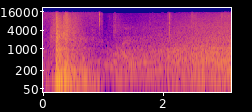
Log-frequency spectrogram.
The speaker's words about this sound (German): Kopfschüttelnd öffnet der Gutsleiter nun die schwere Tür zum hinteren Bereich des Marstalls.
